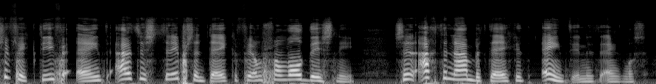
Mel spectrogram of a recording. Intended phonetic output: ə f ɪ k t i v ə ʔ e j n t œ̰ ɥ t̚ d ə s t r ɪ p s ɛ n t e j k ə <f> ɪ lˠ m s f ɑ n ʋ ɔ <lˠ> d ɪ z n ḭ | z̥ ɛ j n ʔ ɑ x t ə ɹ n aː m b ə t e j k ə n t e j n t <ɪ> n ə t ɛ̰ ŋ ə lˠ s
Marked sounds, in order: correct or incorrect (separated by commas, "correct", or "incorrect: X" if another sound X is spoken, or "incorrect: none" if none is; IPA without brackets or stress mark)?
correct, correct, correct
